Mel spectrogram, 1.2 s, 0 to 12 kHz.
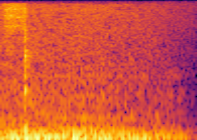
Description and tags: Release 01-16bit
piano, ambience, pedal, hammer, keys, pedal-press, bench, piano-bench, noise, background, creaks, stereo
ambience, background, bench, creaks, hammer, keys, noise, pedal, pedal-press, piano, piano-bench, stereo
